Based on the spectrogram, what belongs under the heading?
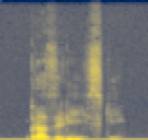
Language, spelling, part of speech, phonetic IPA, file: Polish, brazylijski, adjective, [ˌbrazɨˈlʲijsʲci], Pl-brazylijski.ogg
